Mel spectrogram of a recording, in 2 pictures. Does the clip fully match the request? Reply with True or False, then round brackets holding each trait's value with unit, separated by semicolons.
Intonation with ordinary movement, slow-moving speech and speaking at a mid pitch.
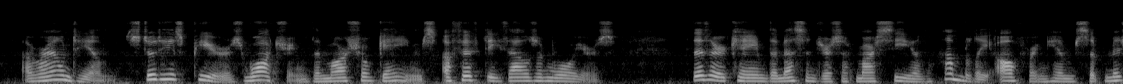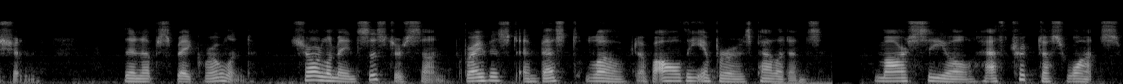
True (4.1 semitones; 120 wpm; 150 Hz)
